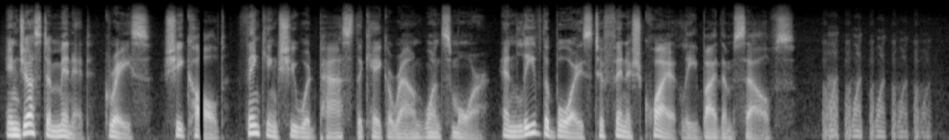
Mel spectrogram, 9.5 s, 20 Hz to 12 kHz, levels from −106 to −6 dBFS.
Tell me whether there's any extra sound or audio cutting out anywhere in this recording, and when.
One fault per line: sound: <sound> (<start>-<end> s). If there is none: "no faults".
sound: dropout (2.0-2.0 s)
sound: laugh (8.2-9.3 s)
